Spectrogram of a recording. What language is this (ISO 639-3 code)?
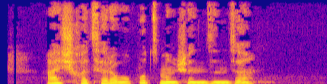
abk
